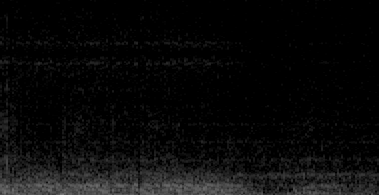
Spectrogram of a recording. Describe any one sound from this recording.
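A plasma gun fires with a buzzing zap.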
